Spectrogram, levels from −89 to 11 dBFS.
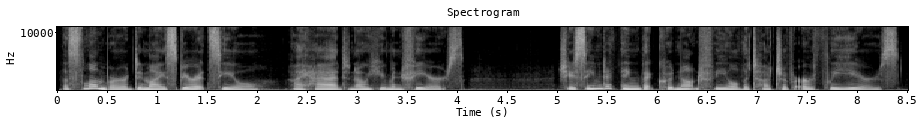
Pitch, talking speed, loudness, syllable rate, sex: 215 Hz, 170 wpm, -17 LUFS, 4.0 syllables/s, female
